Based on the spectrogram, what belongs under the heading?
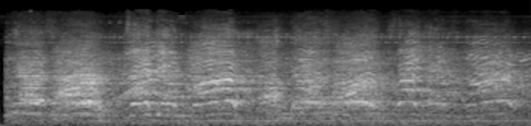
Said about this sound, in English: And they stood on the streets berating the police. Crowds on both sides of this big boulevard with the police in the middle yelled all manner of insults at them. You can hear the fury.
